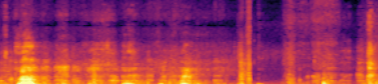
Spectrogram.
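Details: A playful female dog begs to play. A short, low, moaning vocal burst comes first, followed by softer grumbles and breathy panting-like noises.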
